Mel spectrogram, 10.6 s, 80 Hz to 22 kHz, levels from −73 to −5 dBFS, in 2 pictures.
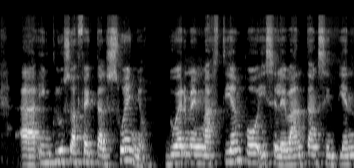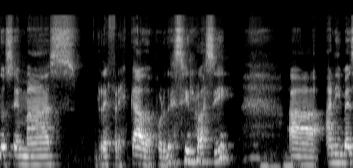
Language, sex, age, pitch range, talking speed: Spanish, female, 30-49, 150-180 Hz, 115 wpm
